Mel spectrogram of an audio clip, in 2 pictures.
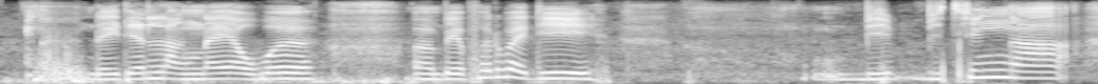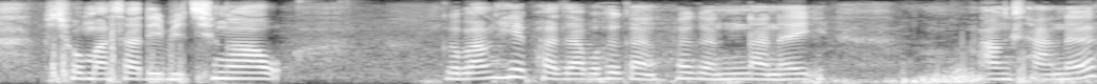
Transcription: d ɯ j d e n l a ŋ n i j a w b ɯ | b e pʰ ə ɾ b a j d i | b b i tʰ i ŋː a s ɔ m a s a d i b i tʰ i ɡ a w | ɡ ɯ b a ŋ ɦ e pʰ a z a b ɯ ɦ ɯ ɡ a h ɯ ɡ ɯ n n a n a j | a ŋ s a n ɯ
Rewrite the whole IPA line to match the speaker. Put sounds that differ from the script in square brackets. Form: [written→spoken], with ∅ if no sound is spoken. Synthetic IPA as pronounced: d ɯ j d e n l a ŋ n [i→a] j a w b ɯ | b e pʰ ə ɾ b a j d i | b b i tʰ i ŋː a s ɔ m a s a d i b i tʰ i [ɡ→ŋ] a w | ɡ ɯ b a ŋ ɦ e pʰ a z a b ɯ ɦ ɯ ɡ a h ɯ ɡ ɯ n n a n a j | a ŋ s a n ɯ

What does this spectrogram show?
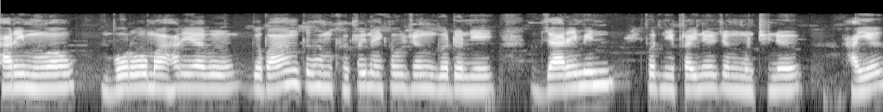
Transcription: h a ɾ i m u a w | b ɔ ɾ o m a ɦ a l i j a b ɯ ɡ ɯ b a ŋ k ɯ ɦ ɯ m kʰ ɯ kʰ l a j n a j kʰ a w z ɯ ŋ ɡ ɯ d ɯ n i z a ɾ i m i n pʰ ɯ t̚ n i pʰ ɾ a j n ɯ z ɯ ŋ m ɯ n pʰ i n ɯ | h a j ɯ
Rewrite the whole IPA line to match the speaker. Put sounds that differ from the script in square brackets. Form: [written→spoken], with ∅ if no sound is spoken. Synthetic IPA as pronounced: h a ɾ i m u a w | b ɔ ɾ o m a ɦ a [l→ɾ] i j a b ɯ ɡ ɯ b a ŋ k ɯ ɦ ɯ m kʰ ɯ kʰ l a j n a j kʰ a w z ɯ ŋ ɡ ɯ d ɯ n i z a ɾ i m i n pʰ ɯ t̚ n i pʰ ɾ a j n ɯ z ɯ ŋ m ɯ n [pʰ→tʰ] i n ɯ | h a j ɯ

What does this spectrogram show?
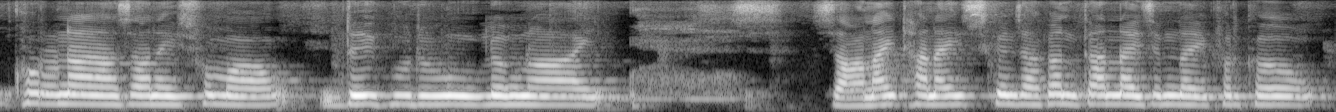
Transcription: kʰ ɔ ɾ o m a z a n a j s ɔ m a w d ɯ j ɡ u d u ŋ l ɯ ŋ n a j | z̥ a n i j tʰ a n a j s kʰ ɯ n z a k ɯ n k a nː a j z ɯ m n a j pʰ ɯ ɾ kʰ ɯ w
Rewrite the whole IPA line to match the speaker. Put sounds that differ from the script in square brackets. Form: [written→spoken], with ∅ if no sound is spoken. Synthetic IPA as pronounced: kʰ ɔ ɾ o [m→n] a z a n a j s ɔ m a w d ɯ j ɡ u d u ŋ l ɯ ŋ n a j | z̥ a n [i→a] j tʰ a n a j s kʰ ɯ n z a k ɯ n k a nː a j z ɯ m n a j pʰ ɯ ɾ kʰ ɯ w

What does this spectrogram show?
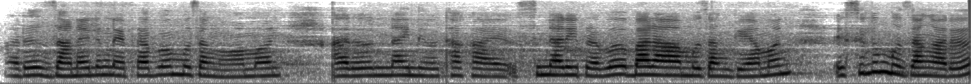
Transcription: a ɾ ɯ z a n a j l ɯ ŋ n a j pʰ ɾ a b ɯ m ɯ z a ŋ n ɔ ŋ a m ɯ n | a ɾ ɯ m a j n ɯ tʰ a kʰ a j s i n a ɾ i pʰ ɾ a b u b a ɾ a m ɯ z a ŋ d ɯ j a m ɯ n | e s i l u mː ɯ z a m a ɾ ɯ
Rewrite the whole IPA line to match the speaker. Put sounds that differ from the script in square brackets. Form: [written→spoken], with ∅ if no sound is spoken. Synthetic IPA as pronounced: a ɾ ɯ z a n a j l ɯ ŋ n a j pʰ ɾ a b ɯ m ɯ z a ŋ n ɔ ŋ a m ɯ n | a ɾ ɯ [m→n] a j n ɯ tʰ a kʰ a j s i n a ɾ i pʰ ɾ a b [u→ɯ] b a ɾ a m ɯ z a ŋ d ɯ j a m ɯ n | e s i l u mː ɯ z a [m→ŋ] a ɾ ɯ

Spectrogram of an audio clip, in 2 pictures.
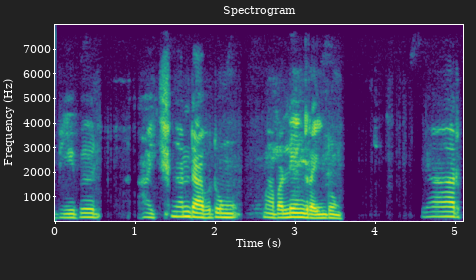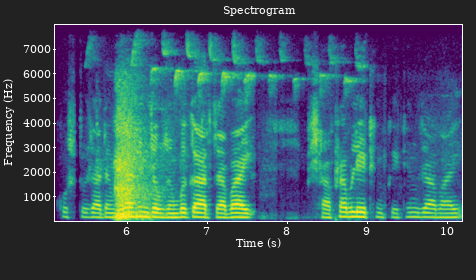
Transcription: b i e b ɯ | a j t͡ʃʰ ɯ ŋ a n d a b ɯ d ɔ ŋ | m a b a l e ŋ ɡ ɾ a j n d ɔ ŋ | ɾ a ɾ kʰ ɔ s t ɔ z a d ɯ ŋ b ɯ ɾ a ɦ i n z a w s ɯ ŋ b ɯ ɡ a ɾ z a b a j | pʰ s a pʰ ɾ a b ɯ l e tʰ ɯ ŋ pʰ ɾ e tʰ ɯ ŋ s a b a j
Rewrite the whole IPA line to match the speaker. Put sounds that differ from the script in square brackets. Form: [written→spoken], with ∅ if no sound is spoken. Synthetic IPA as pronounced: b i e b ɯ | a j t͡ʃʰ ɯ ŋ a n d a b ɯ d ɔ ŋ | m a b a l e ŋ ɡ ɾ a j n d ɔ ŋ | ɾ a ɾ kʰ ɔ s t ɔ z a d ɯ ŋ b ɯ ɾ a ɦ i n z a w [s→z] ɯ ŋ b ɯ ɡ a ɾ z a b a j | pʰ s a pʰ ɾ a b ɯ l e tʰ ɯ ŋ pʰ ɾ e tʰ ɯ ŋ [s→z] a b a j

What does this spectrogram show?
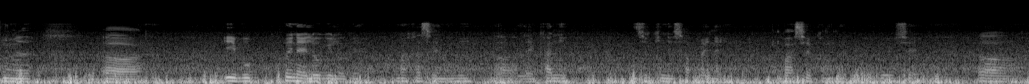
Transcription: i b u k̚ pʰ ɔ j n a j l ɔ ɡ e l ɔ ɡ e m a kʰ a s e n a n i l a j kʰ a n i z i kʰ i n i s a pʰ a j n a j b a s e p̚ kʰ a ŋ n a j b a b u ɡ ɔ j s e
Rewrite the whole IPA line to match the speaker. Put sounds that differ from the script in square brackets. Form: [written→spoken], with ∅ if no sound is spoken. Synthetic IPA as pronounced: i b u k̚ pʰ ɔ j n a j l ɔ ɡ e l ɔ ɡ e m a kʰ a s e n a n i l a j kʰ a n i z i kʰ i n i s a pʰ a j n a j b a s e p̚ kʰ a ŋ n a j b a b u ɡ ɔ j s e

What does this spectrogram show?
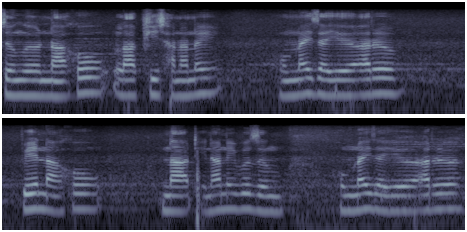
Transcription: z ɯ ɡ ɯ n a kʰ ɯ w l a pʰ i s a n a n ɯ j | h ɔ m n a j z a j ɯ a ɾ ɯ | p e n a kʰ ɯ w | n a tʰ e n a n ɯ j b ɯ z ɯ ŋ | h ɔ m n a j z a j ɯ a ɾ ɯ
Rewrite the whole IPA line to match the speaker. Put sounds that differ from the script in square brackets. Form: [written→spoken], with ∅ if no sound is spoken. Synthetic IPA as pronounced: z ɯ [ɡ→ŋ] ɯ n a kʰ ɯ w l a pʰ i s a n a n ɯ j | h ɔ m n a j z a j ɯ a ɾ ɯ | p e n a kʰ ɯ w | n a tʰ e n a n ɯ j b ɯ z ɯ ŋ | h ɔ m n a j z a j ɯ a ɾ ɯ

